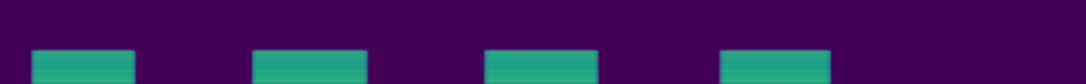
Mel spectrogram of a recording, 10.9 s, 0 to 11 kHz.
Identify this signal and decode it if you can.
Ship horn signal, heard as a ship's horn, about 130 Hz. 4 short. At sea: a pilot vessel's identity signal in fog.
